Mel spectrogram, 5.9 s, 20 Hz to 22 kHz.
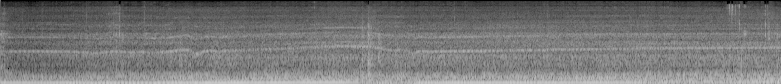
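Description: A BMW K1600 GTL motorcycle engine filters through road traffic, a loud, close hum that rises and falls slightly in pitch as the rider eases the throttle, with no voices.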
